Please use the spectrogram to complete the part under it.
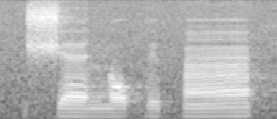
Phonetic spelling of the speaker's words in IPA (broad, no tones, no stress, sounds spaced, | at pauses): ʃ ɛ n ɔ b ɾ ɪ p æ̃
